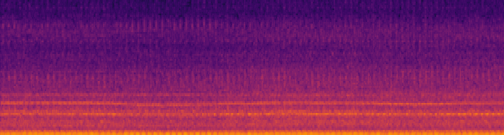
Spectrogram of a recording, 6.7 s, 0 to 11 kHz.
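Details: John Deere X729 mower/tractor after a complete service including an oil change: steady, even mid-pitched idle with a smooth, constant beat and no knocking or misses; normal idle.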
